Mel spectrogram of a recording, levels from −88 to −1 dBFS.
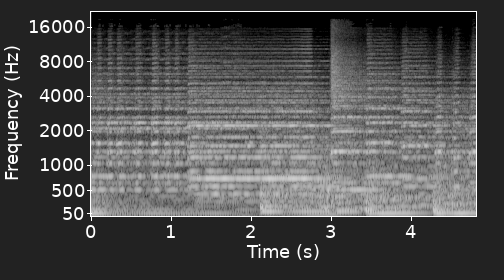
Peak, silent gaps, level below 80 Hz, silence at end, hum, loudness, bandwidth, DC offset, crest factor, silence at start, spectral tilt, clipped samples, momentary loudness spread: -6 dBFS; none; -32 dBFS; 0 s; none; -20 LUFS; 18.5 kHz; under 0.1%; 14 dB; 0 s; -3.5 dB/octave; under 0.1%; 4 LU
